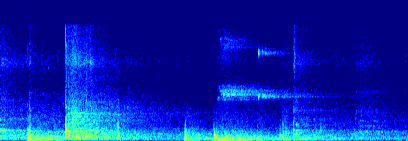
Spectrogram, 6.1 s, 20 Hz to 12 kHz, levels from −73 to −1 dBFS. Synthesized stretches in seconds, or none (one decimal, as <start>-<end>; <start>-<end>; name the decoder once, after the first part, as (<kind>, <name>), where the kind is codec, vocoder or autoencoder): none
